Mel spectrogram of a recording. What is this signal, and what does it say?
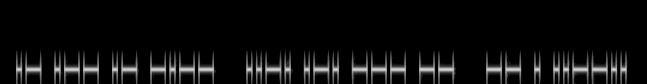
Morse code, heard as a keyed tone, about 25 wpm, 700 Hz. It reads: AWAY FROM ME?
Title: Sentences from Top 1500 Words 25wpm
